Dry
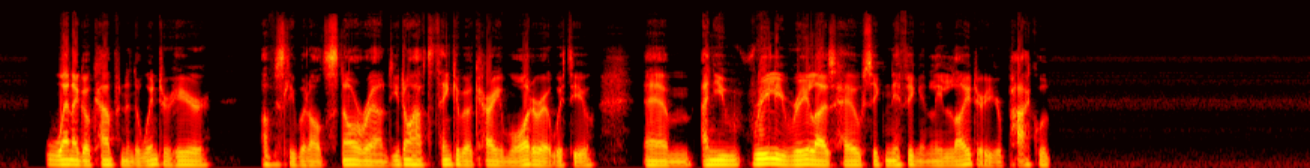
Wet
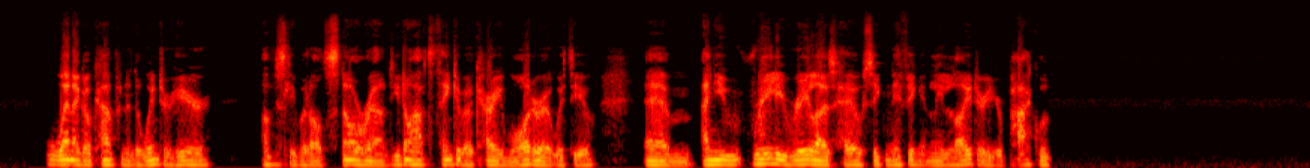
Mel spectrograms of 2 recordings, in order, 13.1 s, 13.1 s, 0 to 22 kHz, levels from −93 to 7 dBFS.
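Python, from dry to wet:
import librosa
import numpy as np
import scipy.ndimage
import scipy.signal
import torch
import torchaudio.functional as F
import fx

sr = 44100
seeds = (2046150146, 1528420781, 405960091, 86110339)

y = fx.ensemble(x, sr)
y = y * librosa.db_to_amplitude(-4.5)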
